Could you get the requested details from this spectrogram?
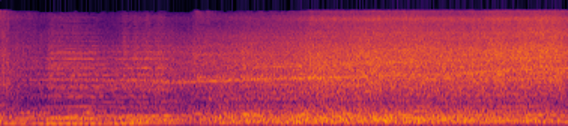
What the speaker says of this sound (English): Start the engines and get us out of here!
